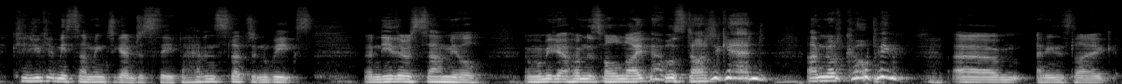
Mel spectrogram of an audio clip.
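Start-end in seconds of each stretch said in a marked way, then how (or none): 0.1-9.1 high, fast, desperate pleading; frantic mother. Retold or imitated. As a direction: beg like an exhausted mum at the end of her rope. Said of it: "and then she's like".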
